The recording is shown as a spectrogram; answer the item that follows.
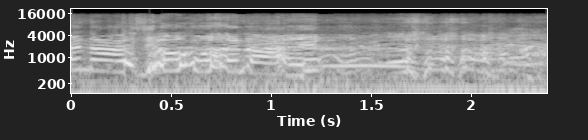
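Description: Several people's voices: excited overlapping shouting and chatter, over a steady low hum that fades about halfway through.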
